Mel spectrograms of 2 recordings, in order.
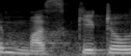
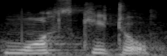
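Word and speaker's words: mosquito: होता है मस्कीटो से, और इसको आप कैसे बोलते हो, मॉस्कीटो। अक्सर हम क्या बोलते हैं, मॉस्कीटो। मच्छर को हम इंग्लिश में, इसकी करेक्ट प्रोनाउंसिएशन इज मस्कीटो, इसकी करेक्ट प्रोनाउंसिएशन क्या है, मस्कीटो।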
